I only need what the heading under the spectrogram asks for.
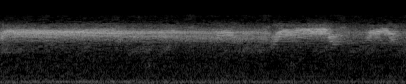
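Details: Japanese summer cicada chorus of minmin cicadas in hot weather: a loud steady high buzz, then two short swelling bursts rising above the drone toward the end.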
